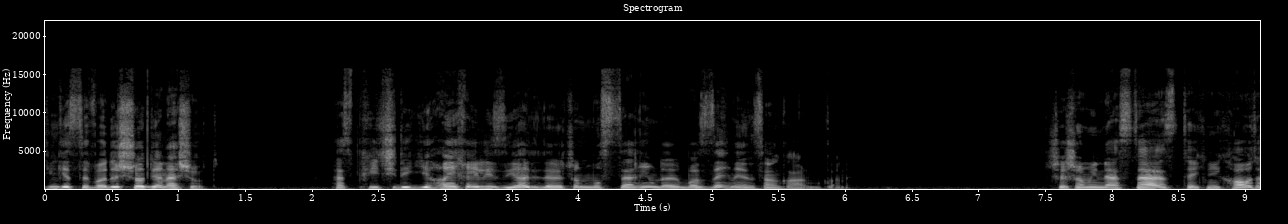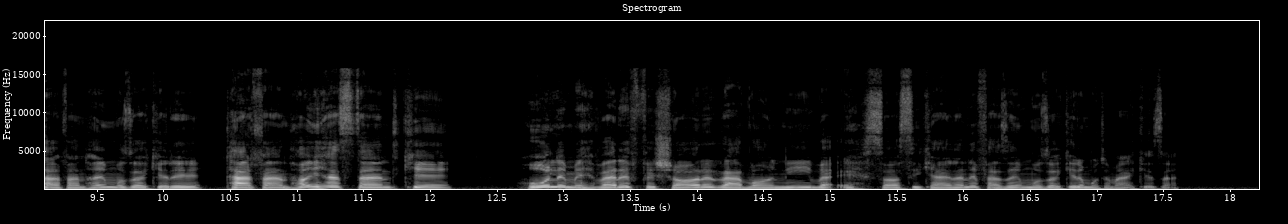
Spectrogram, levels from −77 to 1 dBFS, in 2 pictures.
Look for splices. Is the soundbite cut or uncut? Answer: cut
